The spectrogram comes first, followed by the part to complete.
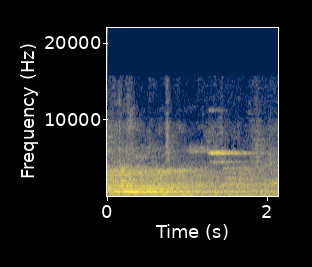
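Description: Voices in a reverberant gymnasium, players and spectators calling out, with one loud drawn-out shout about a quarter second in.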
